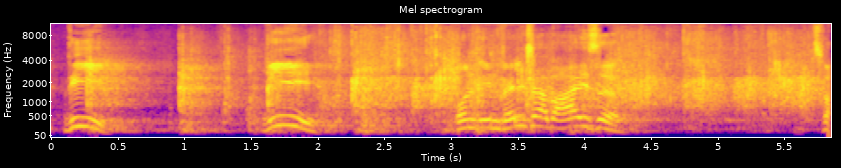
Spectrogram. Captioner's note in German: Beifall SPD und DIE LINKE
